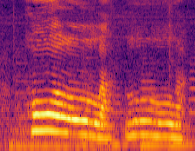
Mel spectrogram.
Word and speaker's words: hole: Hole. There's that L. Straight line down. And there's a silent letter at the end. What's that silent letter? E.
